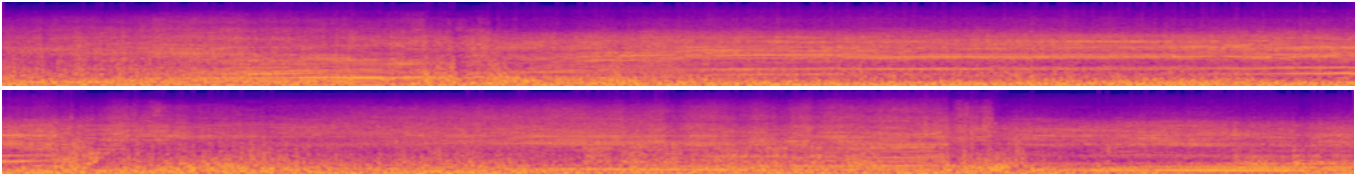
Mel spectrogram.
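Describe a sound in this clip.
A motorcycle engine roars loudly, its pitch rising through the gears and dropping as it slows.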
